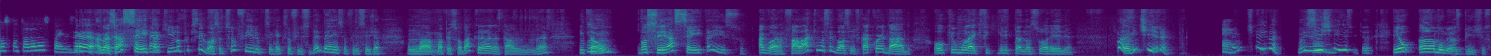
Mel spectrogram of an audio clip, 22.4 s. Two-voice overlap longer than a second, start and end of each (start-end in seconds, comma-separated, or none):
1.1-2.5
